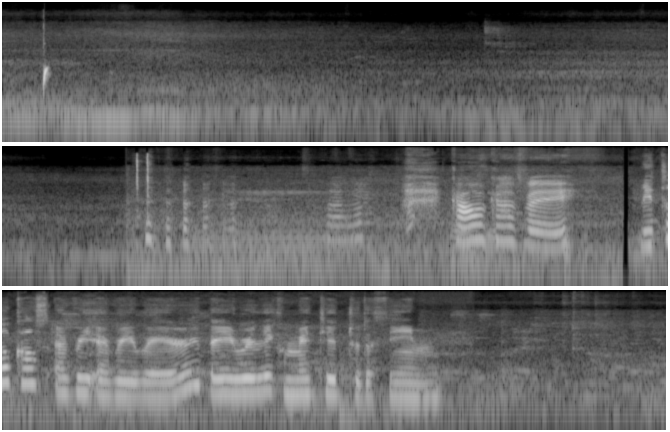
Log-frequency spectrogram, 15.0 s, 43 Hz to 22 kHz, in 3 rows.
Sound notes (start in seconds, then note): 6.0 음메 소리 내는 중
